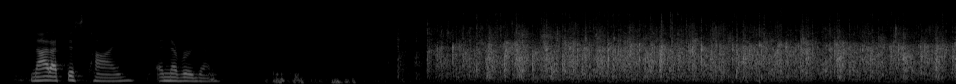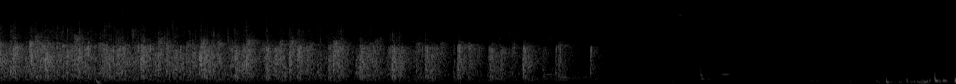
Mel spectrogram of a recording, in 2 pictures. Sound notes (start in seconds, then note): 3.9 audience applauding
